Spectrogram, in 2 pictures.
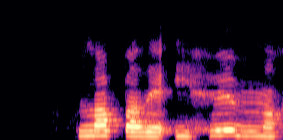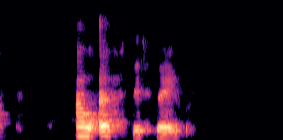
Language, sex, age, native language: Icelandic, female, 13, Icelandic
